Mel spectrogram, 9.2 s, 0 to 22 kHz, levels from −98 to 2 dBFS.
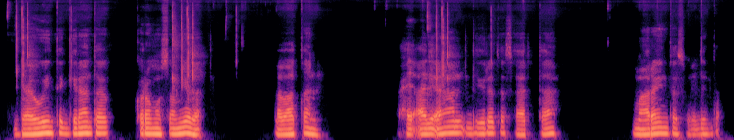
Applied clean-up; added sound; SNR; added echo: neural mask model Resemble Enhance denoiser.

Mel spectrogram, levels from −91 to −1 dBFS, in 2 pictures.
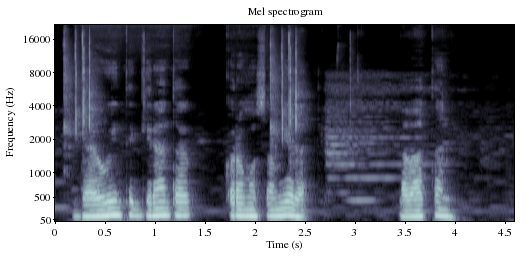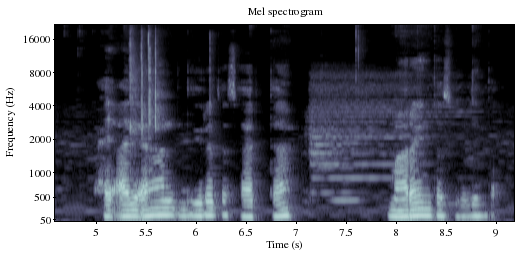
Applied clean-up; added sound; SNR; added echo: classical method log-MMSE.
